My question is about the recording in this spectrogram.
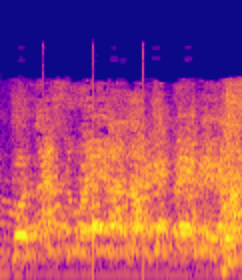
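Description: Punk vocalist shouting through a break in the music, with the drums and guitars stopped, before the band comes back in.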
